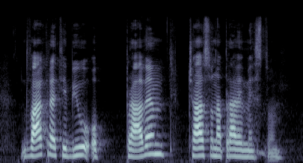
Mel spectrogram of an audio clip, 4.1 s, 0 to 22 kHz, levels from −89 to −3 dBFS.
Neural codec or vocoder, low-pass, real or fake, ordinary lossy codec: vocoder, 44.1 kHz, 128 mel bands, Pupu-Vocoder; 14.4 kHz; fake; none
